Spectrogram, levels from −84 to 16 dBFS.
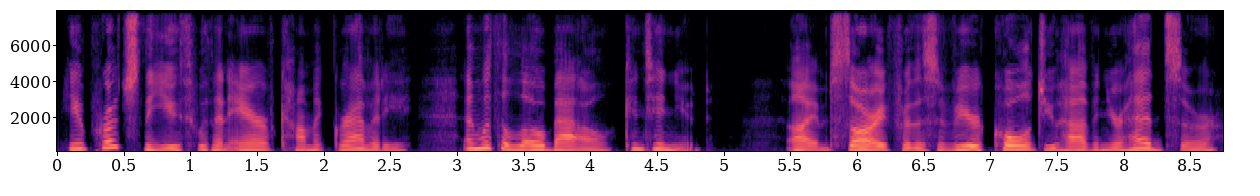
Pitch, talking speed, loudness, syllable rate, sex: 195 Hz, 200 wpm, -18 LUFS, 5.1 syllables/s, female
